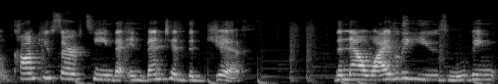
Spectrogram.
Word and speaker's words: GIF: team that invented the gif the now widely used moving image format blah blah blah he says it's a soft g pronunciation and it's a deliberate reference to jif peanut butter ha ha what i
